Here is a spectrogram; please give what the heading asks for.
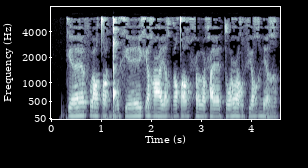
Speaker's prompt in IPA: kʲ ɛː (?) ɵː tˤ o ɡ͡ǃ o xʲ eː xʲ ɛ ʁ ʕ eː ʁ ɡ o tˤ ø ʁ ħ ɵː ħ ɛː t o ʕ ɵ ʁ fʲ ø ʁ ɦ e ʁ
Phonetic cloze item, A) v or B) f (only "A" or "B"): B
